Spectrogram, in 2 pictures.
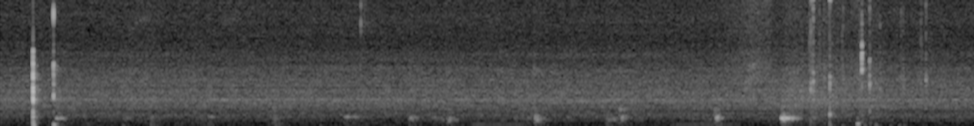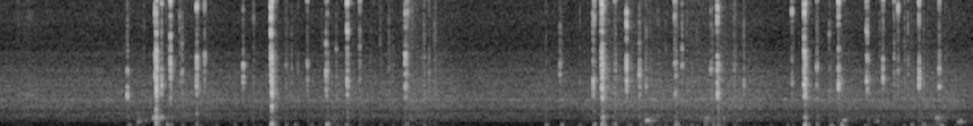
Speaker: yeah i definitely can hear that filament popping all the way from here though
